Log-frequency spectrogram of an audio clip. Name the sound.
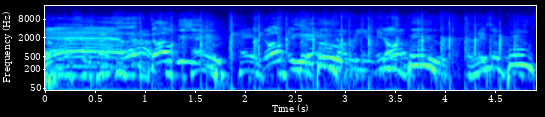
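people clapping hands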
